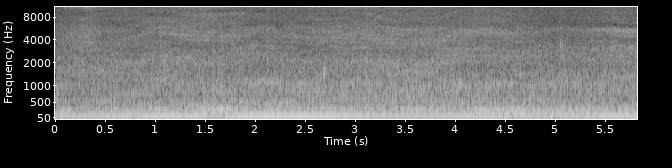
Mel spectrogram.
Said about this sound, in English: Tractor going. Gee, it's a backhoe is what it is. Much bigger than just a tractor.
